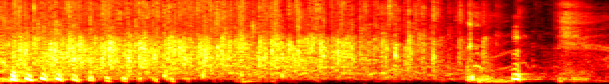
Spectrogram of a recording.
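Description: An audience breaks into sustained applause, a dense wash of clapping that holds steady for several seconds before thinning out, with a few voices and scattered chuckles mixed in near the end.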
